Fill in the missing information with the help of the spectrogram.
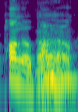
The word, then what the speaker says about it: Pago Pago: It looks like Pago Pago, P-A-G-O, P-A-G-O, but it's pronounced more like Pongo Pongo.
